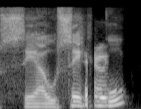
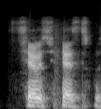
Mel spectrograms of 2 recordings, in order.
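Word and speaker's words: Ceaușescu: porque estudió rumano y me dijo cómo se pronuncia y yo me olvidé. Obviamente el que vemos en la foto, como dice Rey, como dice Servino, es Nicolae, eh Kuchescu, Chuchescu, Seausescu. Seusescu, exactamente. Ahí va.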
